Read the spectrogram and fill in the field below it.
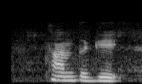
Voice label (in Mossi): "tãndge", moore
